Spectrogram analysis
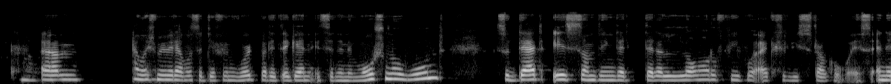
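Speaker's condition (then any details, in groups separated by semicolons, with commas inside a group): No condition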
